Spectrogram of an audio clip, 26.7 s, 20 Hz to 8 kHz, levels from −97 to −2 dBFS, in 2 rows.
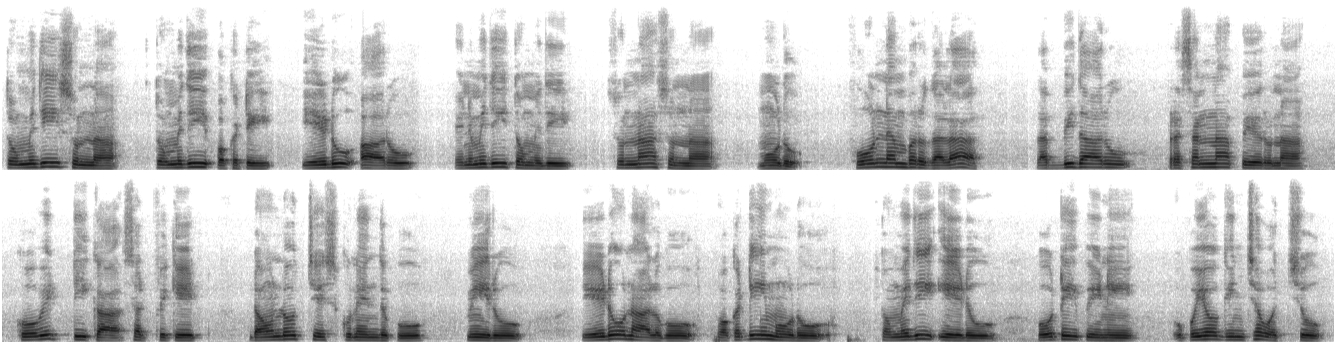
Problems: constant background noise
